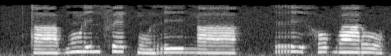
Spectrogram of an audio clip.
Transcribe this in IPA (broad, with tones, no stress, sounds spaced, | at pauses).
t aː˨ ɡʷ ũ˦ ɾ i˦ n f e˦ k͡p ũ˨ r iː˦ ŋ aː˦ | r i˦˨ h o˦ ɡʷ aː˦ ɾ o˦˨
